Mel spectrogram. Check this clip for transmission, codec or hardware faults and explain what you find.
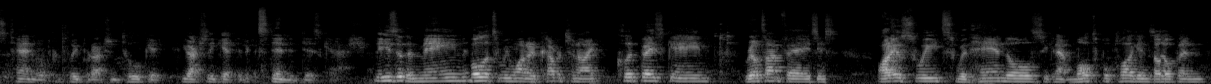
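One fault occurs three times: frames out of order, at 2.45 to 2.57 s, 8.10 to 8.26 s and 11.54 to 11.66 s. Two neighbouring runs of frames arrived swapped and were decoded that way. Each stretch plays with its halves exchanged, in 52.2 ms blocks at the first and last and 78.4 ms blocks at the middle. This makes a brief garbled flutter, with no time lost.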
